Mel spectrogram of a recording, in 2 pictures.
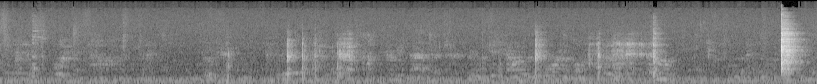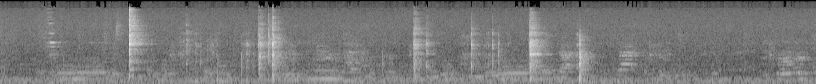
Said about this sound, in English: Now I'm going to cut into the cake and give it a try.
